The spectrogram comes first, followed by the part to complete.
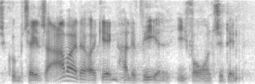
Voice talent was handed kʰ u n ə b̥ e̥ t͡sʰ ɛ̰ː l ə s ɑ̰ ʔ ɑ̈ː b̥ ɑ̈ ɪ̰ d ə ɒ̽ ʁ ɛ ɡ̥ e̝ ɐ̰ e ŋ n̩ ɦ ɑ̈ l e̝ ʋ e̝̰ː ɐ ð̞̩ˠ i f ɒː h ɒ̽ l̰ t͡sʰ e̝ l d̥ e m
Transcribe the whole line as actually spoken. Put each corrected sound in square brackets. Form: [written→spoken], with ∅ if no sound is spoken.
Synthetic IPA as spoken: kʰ u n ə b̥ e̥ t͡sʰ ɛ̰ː l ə s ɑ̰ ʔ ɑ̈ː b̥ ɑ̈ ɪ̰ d ə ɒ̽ ʁ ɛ ɡ̥ e̝ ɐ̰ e ŋ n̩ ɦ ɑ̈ l e̝ ʋ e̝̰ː ɐ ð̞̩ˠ i f ɒː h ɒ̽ l̰ t͡sʰ e̝ l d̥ e [m→n]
